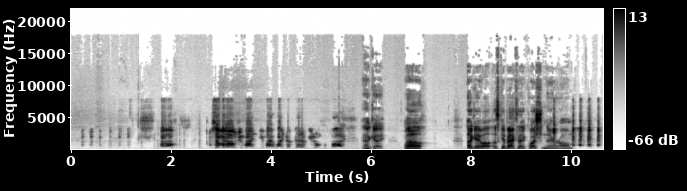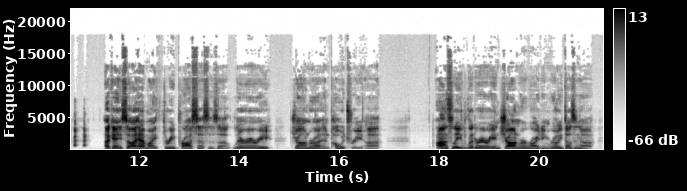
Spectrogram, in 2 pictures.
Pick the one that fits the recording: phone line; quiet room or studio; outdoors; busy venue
phone line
